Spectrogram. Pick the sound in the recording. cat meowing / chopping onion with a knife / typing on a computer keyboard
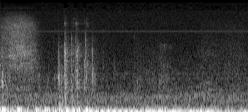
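typing on a computer keyboard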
